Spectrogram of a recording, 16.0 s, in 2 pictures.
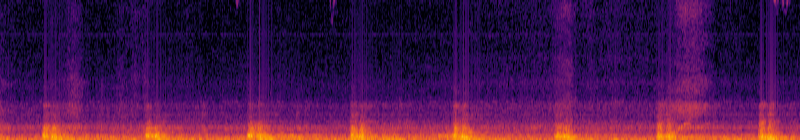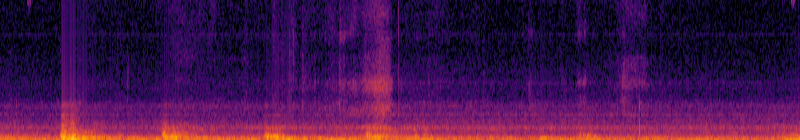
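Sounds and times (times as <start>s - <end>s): train rumbling: 0.0s - 16.0s
wheels knocking on rail joints: 0.4s - 12.4s.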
